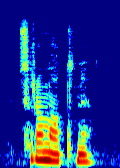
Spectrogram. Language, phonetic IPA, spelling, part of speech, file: Polish, [srɔ̃ˈmɔtnɨ], sromotny, adjective, LL-Q809 (pol)-sromotny.wav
